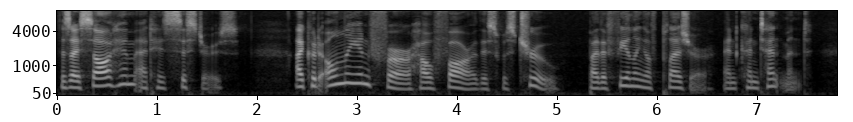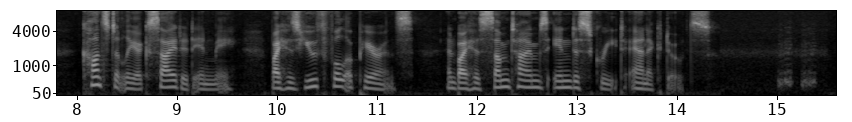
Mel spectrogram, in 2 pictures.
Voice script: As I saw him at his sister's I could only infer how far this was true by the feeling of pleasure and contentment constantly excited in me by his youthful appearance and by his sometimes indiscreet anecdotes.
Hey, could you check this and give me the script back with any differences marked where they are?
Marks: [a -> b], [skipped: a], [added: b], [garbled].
As I saw him at his sister's I could only infer how far this was true by the feeling of pleasure and contentment constantly excited in me by his youthful appearance and by his sometimes indiscreet anecdotes.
